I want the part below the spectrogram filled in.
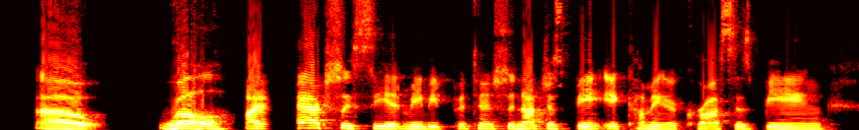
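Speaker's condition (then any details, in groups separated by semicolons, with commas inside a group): No condition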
